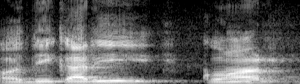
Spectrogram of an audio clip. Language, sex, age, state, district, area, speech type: Odia, male, 60+, Odisha, Bargarh, rural, spontaneous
